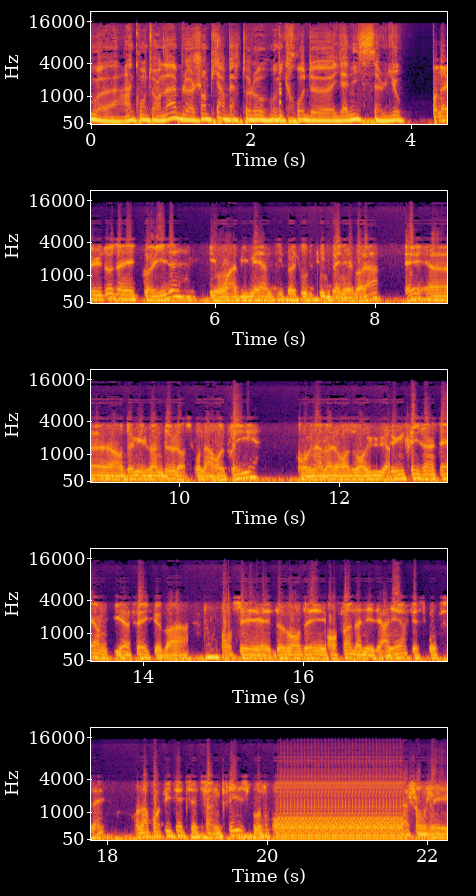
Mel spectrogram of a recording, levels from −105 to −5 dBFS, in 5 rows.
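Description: Damaged data in the compressed stream appears from 2.32 to 2.37 s. Corrupted bytes there left the decoder unable to read those frames, so it lost sync and searched for the next valid header. The result is a brief glitch lasting about 50 ms.

A system hang loop runs from 20.17 to 21.69 s. The computer stalled while the sound hardware kept replaying one 42.67 ms stretch of its ring buffer, which fits a 2048-sample buffer. That slice repeats about 36 times at 23.4 Hz, producing a rapid, buzzing stutter.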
